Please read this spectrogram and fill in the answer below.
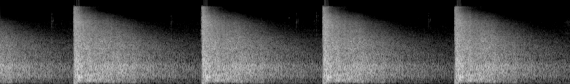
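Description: Four shots from a small handgun, about a second and a quarter apart, each followed by a long fading echo.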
